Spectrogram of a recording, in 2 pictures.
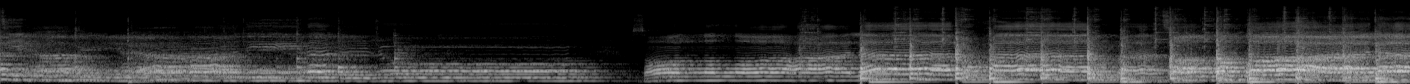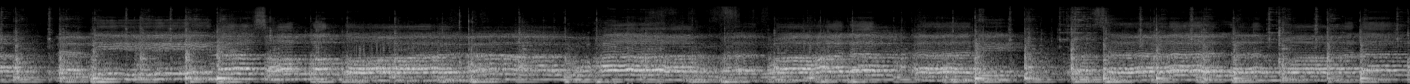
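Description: Male vocal ensemble singing an Islamic devotional chant (nasheed). After a short break about six seconds in, a long held note leads into the group singing on with frame drums beating a steady rhythm.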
